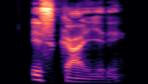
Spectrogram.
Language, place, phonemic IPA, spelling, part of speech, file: Occitan, Béarn, /esˈkajɾe/, escaire, noun, LL-Q14185 (oci)-escaire.wav
- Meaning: to happen, occur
